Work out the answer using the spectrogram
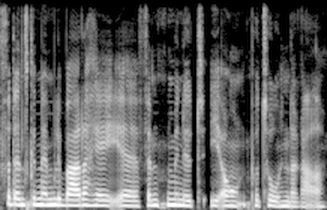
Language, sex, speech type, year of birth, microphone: Norwegian, female, spontaneous, 1985, Shure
